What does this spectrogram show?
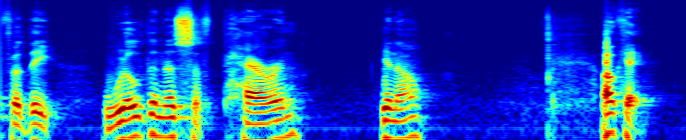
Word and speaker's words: Paran: Anyway, Paran is made up of, here's how it's spelled. The first part of the word is pronounced pay, as in pay, which means mouth or opening.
